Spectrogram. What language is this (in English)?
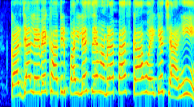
Bhojpuri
